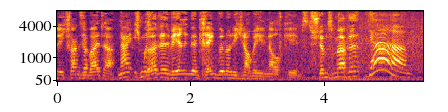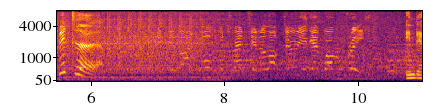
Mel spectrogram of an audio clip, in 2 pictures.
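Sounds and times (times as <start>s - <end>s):
speech: 0.0s - 6.4s, 10.7s - 10.9s
taxi engine rumbling as the cab pulls up on 158th Street: 0.0s - 10.7s.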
